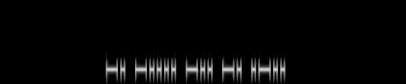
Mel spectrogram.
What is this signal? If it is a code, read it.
Morse code, heard as a keyed tone, about 31 wpm, 700 Hz. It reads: N6DNL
